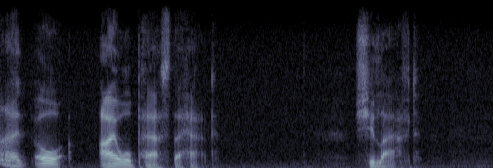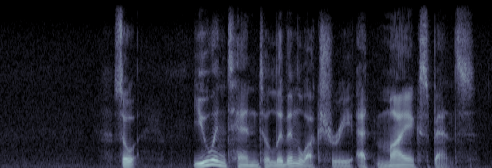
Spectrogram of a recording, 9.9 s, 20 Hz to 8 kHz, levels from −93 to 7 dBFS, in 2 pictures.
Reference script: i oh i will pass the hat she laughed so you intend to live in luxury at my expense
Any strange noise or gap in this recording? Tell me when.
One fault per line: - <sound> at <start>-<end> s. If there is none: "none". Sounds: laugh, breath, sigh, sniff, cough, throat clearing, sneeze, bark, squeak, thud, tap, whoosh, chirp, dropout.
none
